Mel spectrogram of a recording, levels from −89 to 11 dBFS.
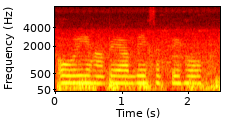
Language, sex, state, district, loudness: Hindi, female, Haryana, Charkhi Dadri, -15 LUFS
